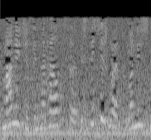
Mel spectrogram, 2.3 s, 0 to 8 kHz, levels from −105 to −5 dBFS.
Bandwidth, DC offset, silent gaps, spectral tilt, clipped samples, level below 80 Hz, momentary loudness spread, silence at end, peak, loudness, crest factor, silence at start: 5.6 kHz; 0.2%; none; -10 dB/octave; under 0.1%; -48 dBFS; 4 LU; 0 s; -14 dBFS; -31 LUFS; 16 dB; 0 s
